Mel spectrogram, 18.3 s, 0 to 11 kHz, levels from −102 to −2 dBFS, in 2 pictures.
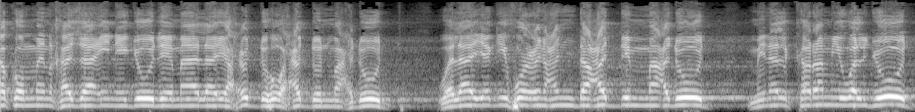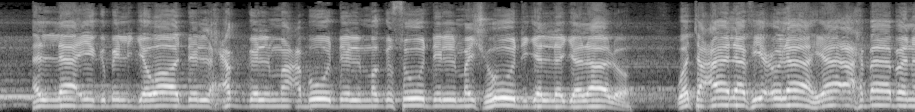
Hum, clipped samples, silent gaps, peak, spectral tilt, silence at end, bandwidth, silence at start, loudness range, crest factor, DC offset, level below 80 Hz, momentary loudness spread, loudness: none; under 0.1%; none; 0 dBFS; -4.5 dB/octave; 0 s; 10.5 kHz; 0 s; 5 LU; 14 dB; under 0.1%; -62 dBFS; 10 LU; -14 LUFS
